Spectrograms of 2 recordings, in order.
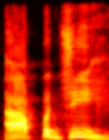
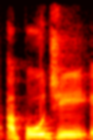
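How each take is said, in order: First: "apogee" slowly as AP-uh-jee; correct pronunciation. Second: "apogee" as a-PO-jee; wrong pronunciation. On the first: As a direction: say "apogee" with "ap" first, no full "po". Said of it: "it is called apogee". ("apogee" को धीरे ऐप-जी बोलें) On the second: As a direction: say "apogee" with a full "po" in the middle. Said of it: "it is never called apogee". ("apogee" को अपोजी बोलें) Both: Shown as a demonstration.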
